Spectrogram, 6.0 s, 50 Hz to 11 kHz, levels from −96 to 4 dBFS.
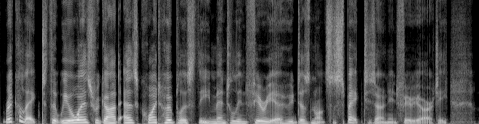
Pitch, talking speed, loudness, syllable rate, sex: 180 Hz, 180 wpm, -21 LUFS, 6.0 syllables/s, male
